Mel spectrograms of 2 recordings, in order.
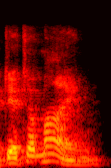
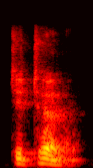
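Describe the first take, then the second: First: The last syllable sounds like 'mine'. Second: The last syllable sounds like 'min'. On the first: The speaker calls it wrong. "M I N E on the end of that word is pronounced mine" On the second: The speaker calls it right. "Determine is pronounced determine"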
